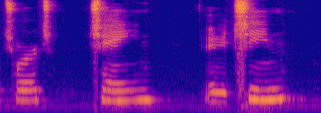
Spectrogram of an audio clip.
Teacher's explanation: Then we have the voiceless postalveolar affricate called ch. The sound is ch.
